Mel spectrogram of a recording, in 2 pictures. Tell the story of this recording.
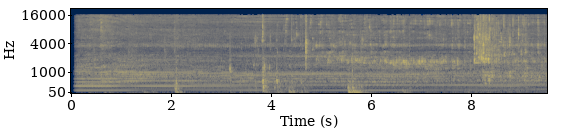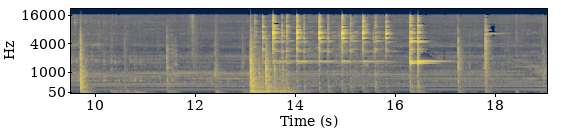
I carried the device in the kitchen during the recording. I started the coffee machine and then turned on running water. Cutlery and dish sounds were also audible in the scene. I additionally opened a cupboard, which is listed as a non-target sound.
